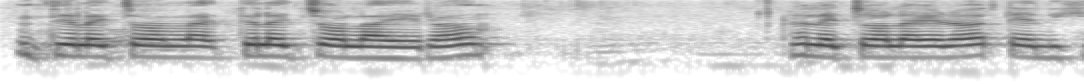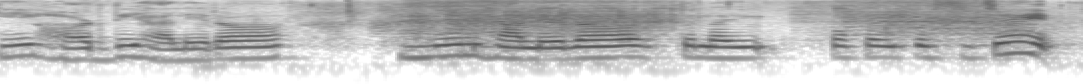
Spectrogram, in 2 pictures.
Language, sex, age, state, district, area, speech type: Nepali, female, 45-60, West Bengal, Darjeeling, rural, spontaneous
